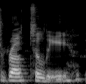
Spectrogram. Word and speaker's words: rotoli: In Italian, it's rotoli.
